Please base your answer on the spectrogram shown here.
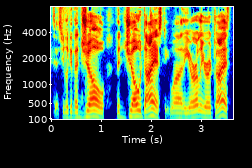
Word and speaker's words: Zhou: And now when you see this ZH, anytime when you're looking at the pronunciation of Chinese words that have been alphabetized, this is going to have a J sound.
